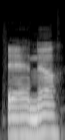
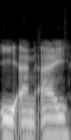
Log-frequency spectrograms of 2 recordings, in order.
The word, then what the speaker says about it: ENA: This brand is pronounced ENA, as in sort of like E for elephant, rather than ENA, so ENA.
